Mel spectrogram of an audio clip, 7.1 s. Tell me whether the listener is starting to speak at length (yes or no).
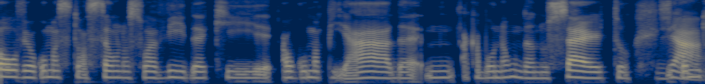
no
